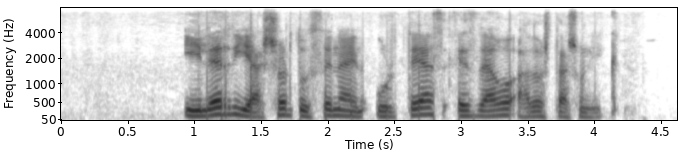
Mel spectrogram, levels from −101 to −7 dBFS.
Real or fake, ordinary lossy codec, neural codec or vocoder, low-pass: real; Opus, 32 kbps; none; 7.2 kHz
